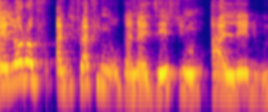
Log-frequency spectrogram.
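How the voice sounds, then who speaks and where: A woman with an African accent speaks at a moderate pace with lively intonation. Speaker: survivor advocate. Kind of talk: panel discussion.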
